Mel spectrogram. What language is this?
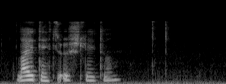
Faroese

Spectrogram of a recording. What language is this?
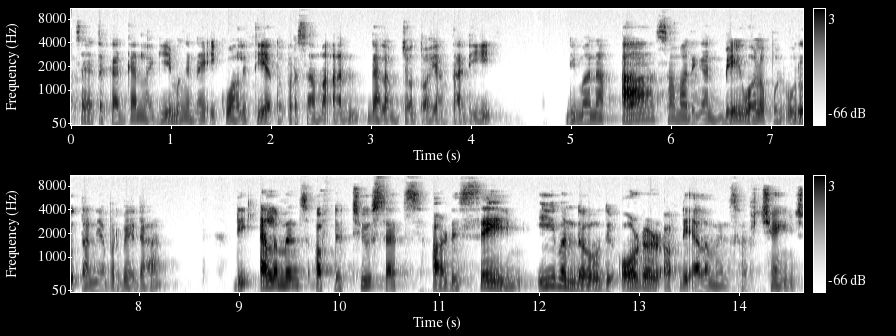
Indonesian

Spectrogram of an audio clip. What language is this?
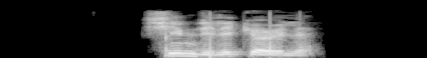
Turkish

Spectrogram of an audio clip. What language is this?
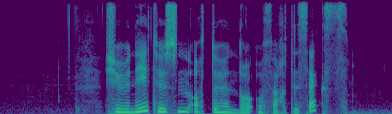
Norwegian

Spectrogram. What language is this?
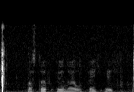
Russian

